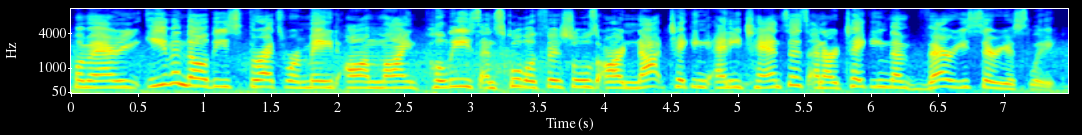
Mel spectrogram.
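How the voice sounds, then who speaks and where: A woman's voice: fairly high pitch, moderate pace, few pauses, a bit bright. A woman with an American accent giving a scripted live news report from outdoors. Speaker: TV field reporter. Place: outdoors outside a school. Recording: faint outdoor ambience and traffic.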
